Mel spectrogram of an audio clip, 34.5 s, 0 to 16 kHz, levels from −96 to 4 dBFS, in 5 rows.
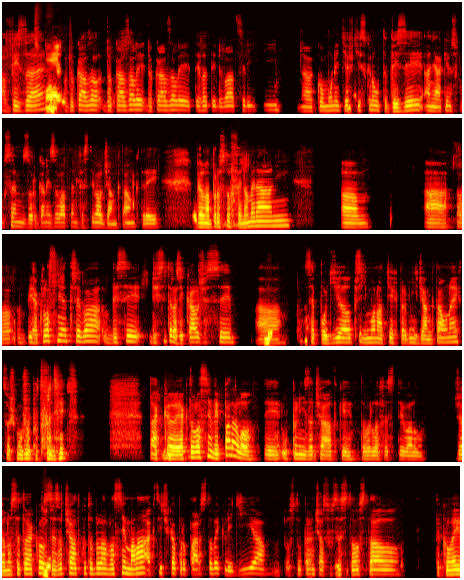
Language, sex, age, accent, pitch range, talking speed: Czech, male, 30-49, native, 130-155 Hz, 140 wpm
